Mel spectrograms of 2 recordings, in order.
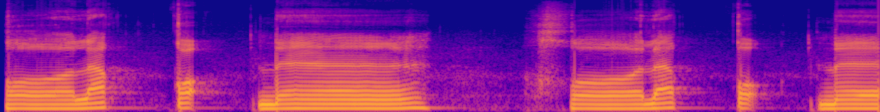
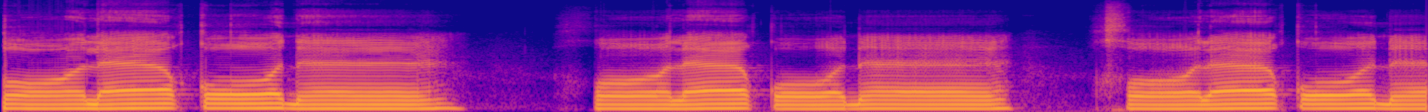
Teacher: pantulannya sudah ada tapi di ujung pelafalan karakter pantulannya itu tertahan · Jadi bunyi qafnya itu kayak ada hentakan sehingga bunyi di ujung qafnya itu kayak nambah huruf hamzah. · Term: pantulannya tertahan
